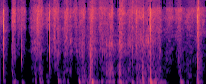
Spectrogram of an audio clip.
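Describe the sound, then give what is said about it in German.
Dry paper crackling and rustling as a rolled paper challenge scroll, its Tesafilm tape just cut, is unrolled, with a few sharper crinkles and tearing-like snaps scattered over about three seconds, no talking. “So, Tesafilm ist durchgeschnitten. Ich entrolle die Challenge.”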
